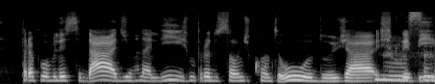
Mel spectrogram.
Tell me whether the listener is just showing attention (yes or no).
yes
